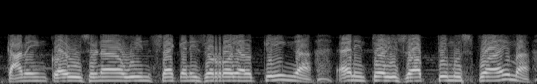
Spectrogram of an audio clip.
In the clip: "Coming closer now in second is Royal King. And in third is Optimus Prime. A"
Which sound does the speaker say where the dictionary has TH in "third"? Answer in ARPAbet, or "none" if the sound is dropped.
T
